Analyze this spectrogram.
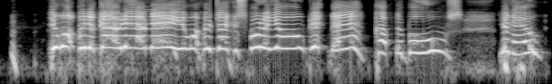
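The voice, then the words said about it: Put-on British accent. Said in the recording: “Yeah, I could do a British accent.”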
